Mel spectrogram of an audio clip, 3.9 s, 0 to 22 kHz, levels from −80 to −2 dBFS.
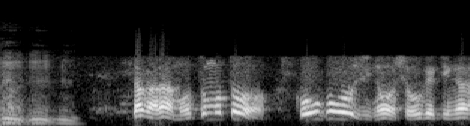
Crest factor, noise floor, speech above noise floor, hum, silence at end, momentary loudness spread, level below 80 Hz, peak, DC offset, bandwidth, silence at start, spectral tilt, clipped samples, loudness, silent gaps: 14 dB; -45 dBFS; 31 dB; none; 0 s; 14 LU; -60 dBFS; -2 dBFS; under 0.1%; 5.6 kHz; 0 s; -7.5 dB/octave; under 0.1%; -15 LUFS; none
